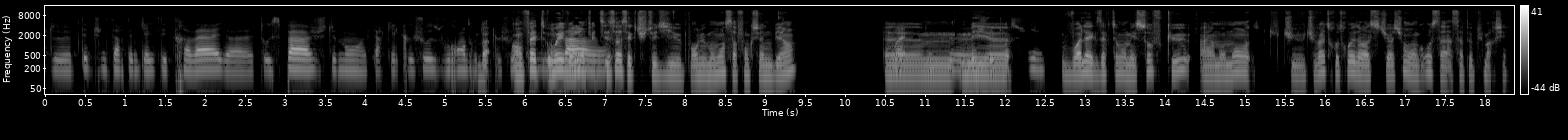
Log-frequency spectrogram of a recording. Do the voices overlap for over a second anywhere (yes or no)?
yes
